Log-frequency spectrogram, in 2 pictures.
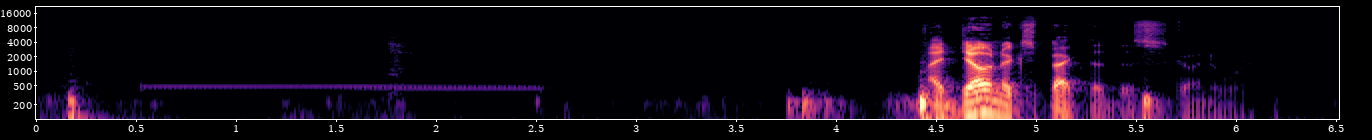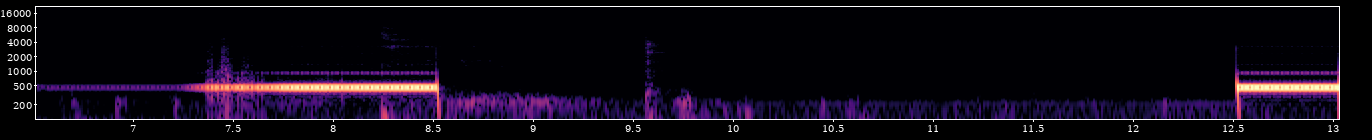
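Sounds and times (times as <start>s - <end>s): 
faint hum: 0.0s - 13.0s
speech: 4.5s - 6.0s
electronic telephone busy tone from a failed call: 6.6s - 8.6s, 12.5s - 13.0s.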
